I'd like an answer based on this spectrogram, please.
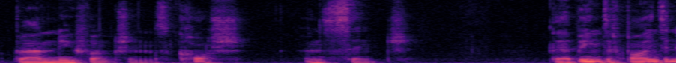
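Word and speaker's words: sinh: coordinate of the unit hyperbola this we say cinch cinch is how you pronounce that so cinch is the y-coordinate of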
